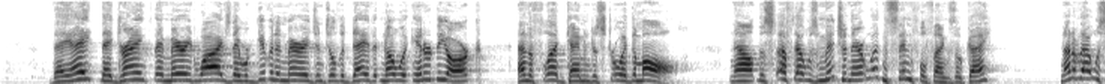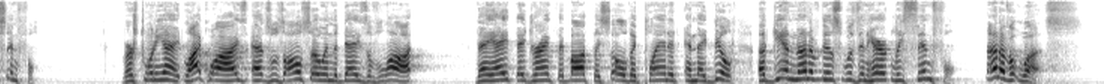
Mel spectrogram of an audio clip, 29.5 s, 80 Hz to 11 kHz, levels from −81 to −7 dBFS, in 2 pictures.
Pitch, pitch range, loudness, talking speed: 235 Hz, 215-260 Hz, -23 LUFS, 165 wpm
